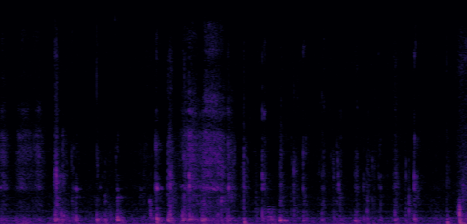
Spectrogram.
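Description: Faint, close-miked chewing of a soft white-bread sandwich with cheese slices and cooked red peppers: a run of small, irregular mouth clicks over a low steady hum.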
